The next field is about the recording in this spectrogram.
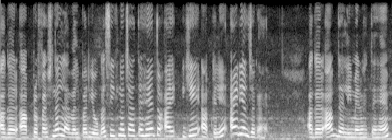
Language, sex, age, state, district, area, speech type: Urdu, female, 18-30, Delhi, North East Delhi, urban, spontaneous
